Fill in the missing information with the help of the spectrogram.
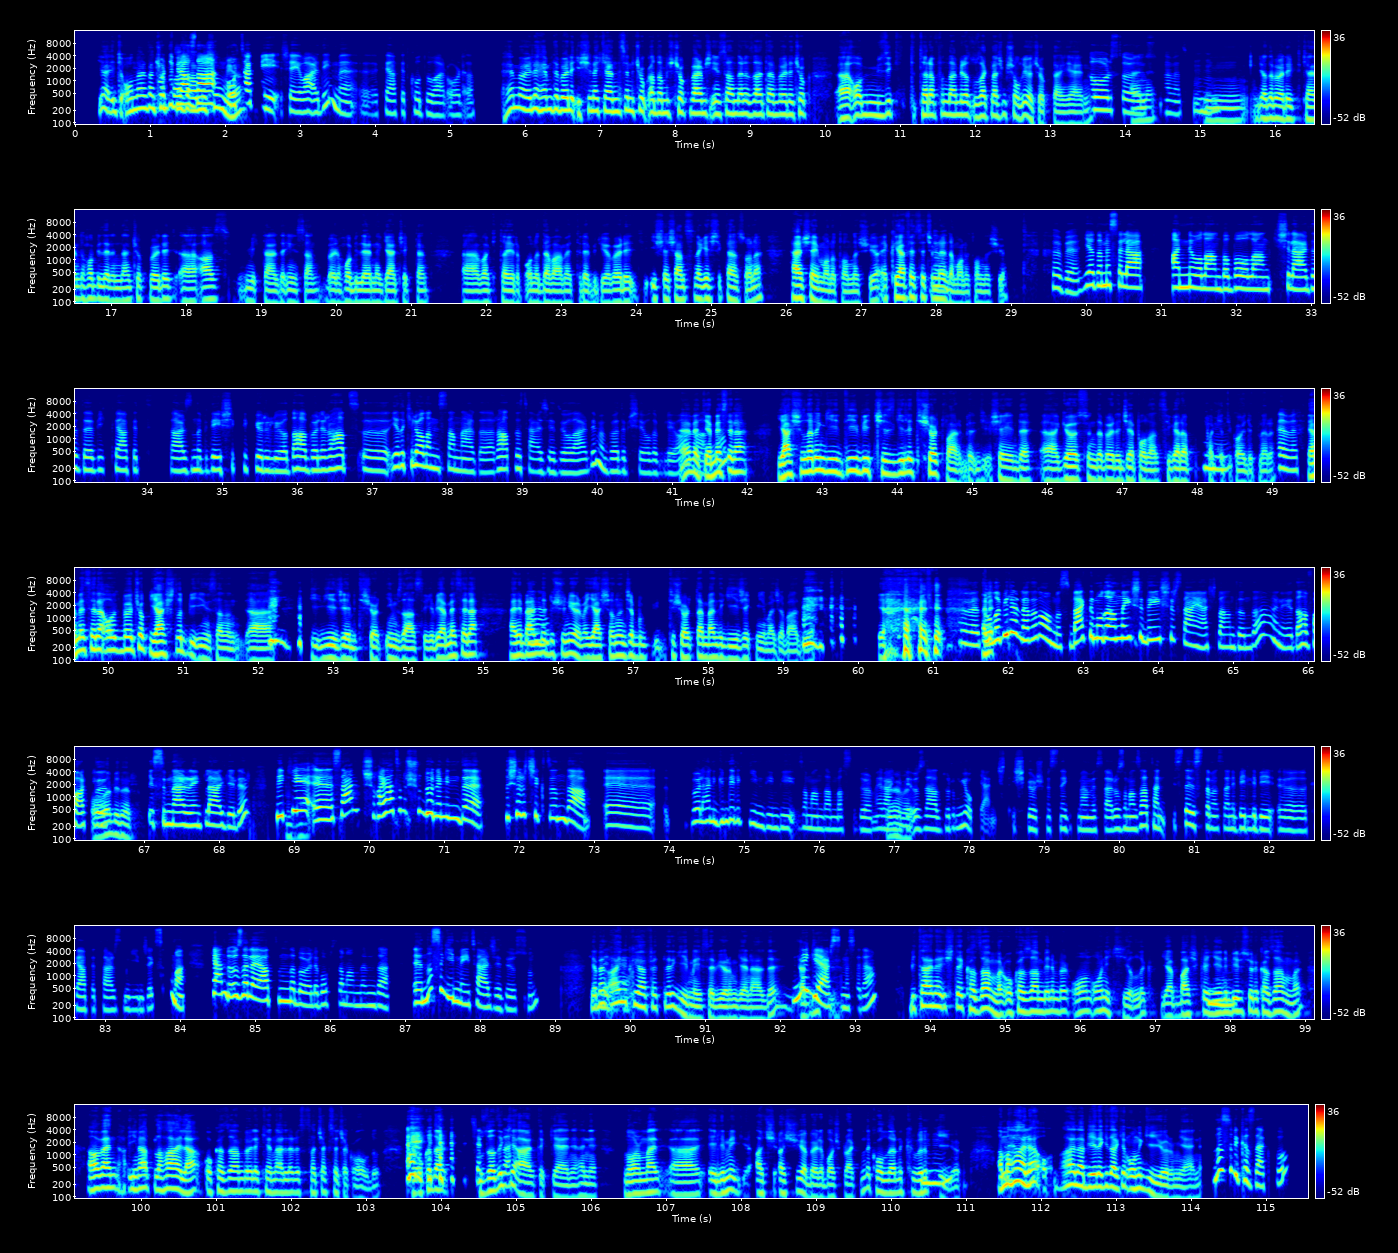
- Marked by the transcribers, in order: tapping; other background noise; unintelligible speech; chuckle; chuckle; laughing while speaking: "Yani"; chuckle
- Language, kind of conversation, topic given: Turkish, podcast, Hangi parça senin imzan haline geldi ve neden?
